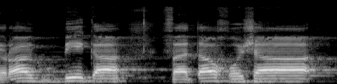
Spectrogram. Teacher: خا کو پر پڑھنا ہے، یہ خا حروف مستعلیہ میں سے ہے ، شین کو ایک الف کے برابر کھینچ کر کے پڑھنا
